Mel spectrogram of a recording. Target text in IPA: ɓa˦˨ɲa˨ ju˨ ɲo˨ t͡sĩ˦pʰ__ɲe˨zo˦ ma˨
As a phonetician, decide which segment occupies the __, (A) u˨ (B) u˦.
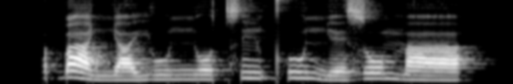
B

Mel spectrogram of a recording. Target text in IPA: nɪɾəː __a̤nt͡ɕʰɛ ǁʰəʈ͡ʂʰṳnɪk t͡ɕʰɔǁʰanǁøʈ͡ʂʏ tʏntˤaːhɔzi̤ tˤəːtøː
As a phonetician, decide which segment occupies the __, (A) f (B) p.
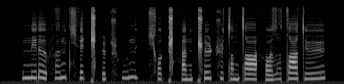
A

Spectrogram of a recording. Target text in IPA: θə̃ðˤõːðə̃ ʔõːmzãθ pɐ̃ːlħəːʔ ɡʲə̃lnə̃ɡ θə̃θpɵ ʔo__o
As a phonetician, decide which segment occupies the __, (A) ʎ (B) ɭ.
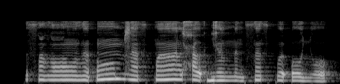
A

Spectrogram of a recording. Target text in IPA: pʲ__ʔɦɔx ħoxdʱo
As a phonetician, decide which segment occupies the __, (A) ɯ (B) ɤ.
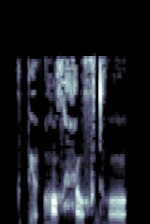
B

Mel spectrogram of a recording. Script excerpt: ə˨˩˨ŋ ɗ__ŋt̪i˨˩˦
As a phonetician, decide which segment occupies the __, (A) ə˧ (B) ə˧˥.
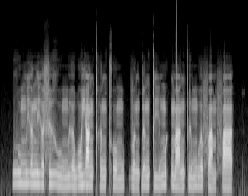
B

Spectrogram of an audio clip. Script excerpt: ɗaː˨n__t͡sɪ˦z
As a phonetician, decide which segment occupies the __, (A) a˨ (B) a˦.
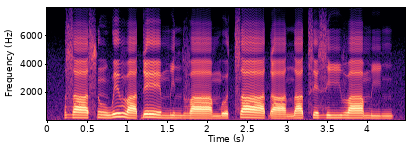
B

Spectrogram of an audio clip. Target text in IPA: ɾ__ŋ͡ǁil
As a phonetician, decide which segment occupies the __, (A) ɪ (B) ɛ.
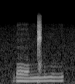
B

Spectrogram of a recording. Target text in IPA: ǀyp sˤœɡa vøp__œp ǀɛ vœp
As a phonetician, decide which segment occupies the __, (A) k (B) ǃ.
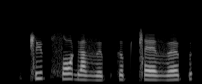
A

